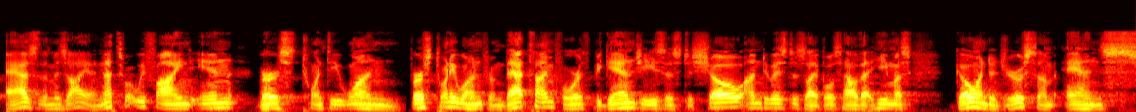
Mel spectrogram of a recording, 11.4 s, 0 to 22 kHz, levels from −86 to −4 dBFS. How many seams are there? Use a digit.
1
